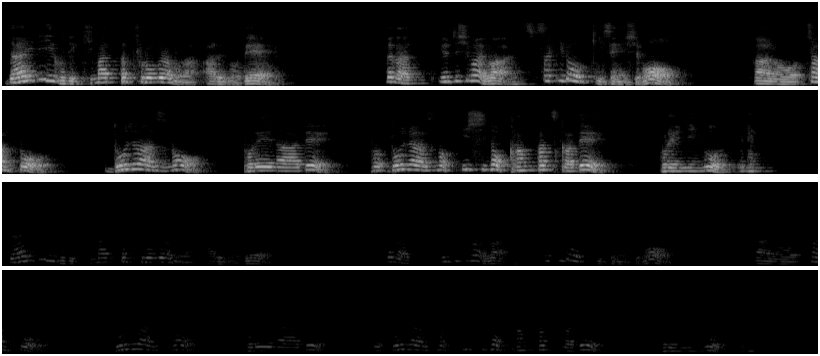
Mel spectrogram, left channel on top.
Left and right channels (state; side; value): quieter; right; 31.2 dB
